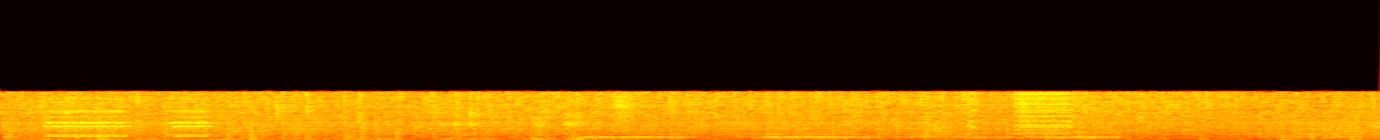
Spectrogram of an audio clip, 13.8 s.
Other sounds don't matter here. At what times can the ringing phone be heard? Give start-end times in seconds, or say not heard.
0.4-2.1, 5.2-6.3, 9.7-11.1.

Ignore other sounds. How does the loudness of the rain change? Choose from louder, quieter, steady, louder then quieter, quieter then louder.
steady.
